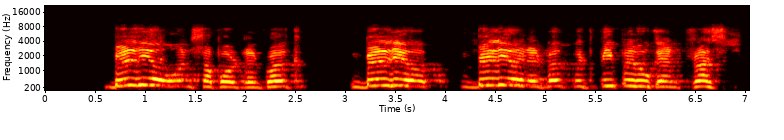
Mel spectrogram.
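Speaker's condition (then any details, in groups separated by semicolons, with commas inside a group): Cerebral palsy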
